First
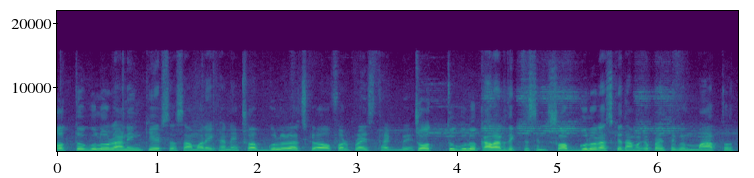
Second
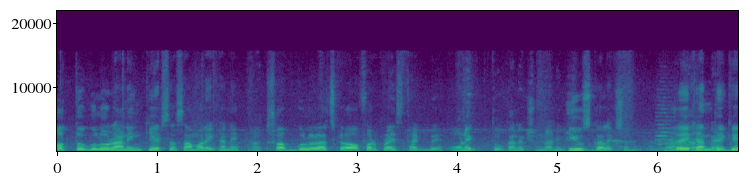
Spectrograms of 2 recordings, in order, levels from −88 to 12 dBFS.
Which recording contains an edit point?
first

